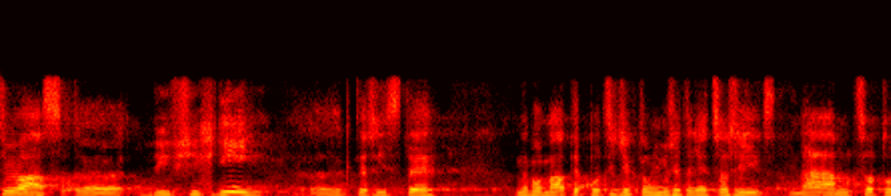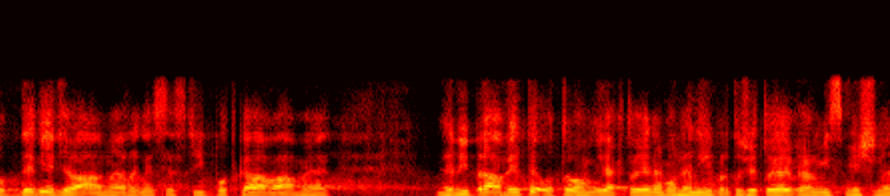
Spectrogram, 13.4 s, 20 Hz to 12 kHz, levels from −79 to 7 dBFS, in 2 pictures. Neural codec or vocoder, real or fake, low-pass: codec, 16 kHz, 2 kbps, FreqCodec, smaller model; fake; 7.2 kHz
